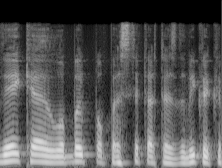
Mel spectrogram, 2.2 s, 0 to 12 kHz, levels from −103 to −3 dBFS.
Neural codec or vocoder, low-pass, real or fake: codec, 16 kHz, 0.5 kbps, X-Codec, HuBERT features, trained on balanced general audio; 7.2 kHz; fake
